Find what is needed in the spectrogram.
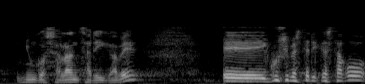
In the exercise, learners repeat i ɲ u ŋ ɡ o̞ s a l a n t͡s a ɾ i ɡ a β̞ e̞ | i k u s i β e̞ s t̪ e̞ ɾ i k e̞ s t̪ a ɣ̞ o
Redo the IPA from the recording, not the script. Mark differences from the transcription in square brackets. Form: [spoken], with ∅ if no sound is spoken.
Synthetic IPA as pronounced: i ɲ u ŋ ɡ o̞ s a l a n t͡s a ɾ i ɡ a β̞ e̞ | i k u s i β e̞ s t̪ e̞ ɾ i k e̞ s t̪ a ɣ̞ o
